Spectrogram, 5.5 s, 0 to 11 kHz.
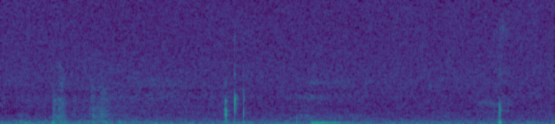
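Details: Newborn girl, 5–6 days old, lying prone during tummy time for about two minutes: a few soft, abrupt little catches a couple of seconds apart, sometimes in quick pairs, which are infant hiccups.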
